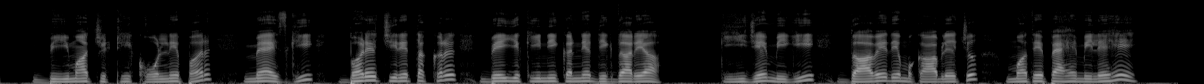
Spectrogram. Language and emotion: Dogri, surprised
